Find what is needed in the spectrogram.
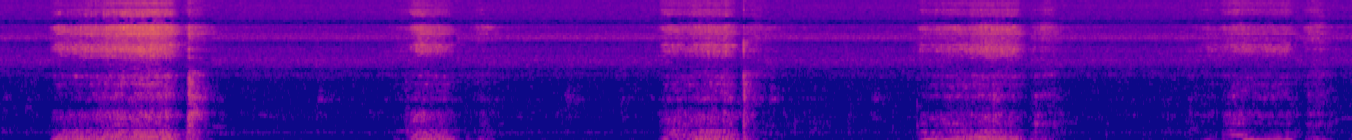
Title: Mini schnauzer Beni snores .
